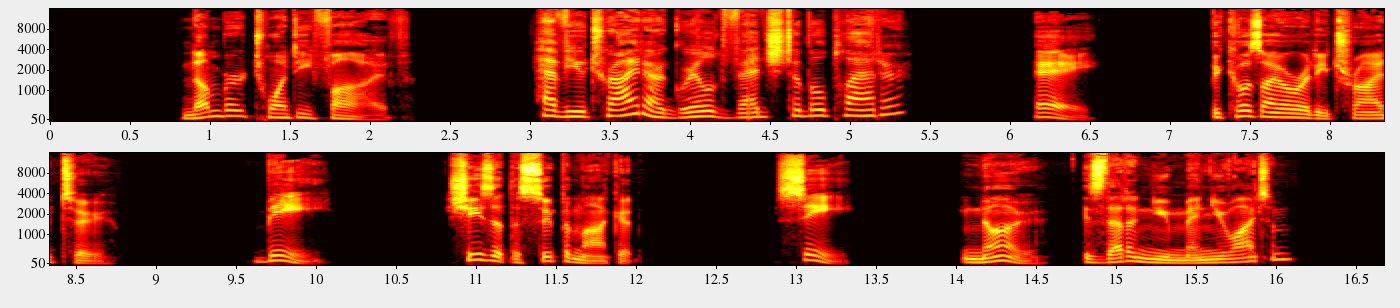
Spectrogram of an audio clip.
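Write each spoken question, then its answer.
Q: Have you tried our grilled vegetable platter?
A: C: No, is that a new menu item?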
